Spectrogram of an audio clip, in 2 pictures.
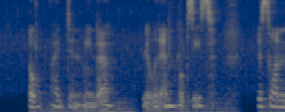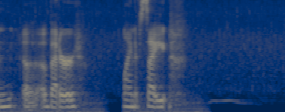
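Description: A young woman talks with animation into a close microphone.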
